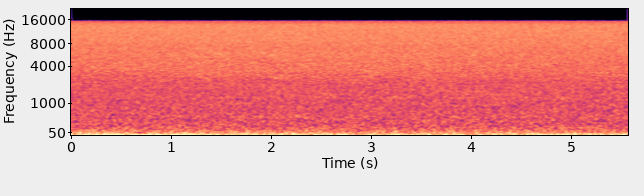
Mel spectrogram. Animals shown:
forest ambience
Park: Acadia National Park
